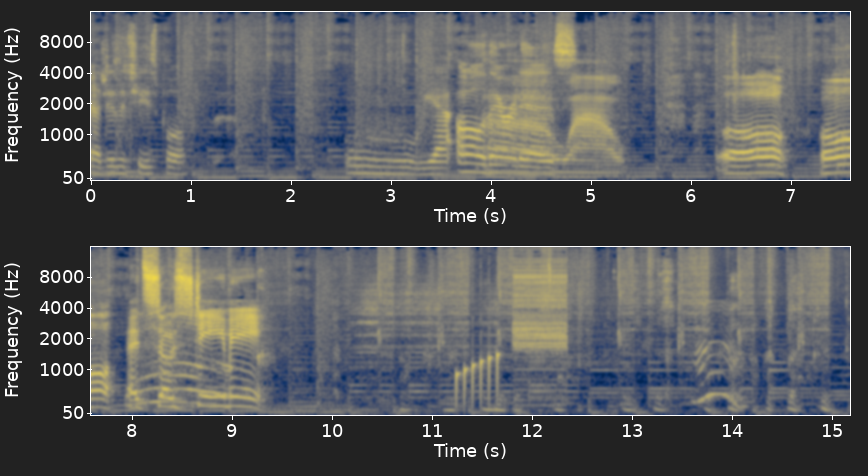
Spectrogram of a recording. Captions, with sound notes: - Yeah, do the cheese pull. Ooh yeah, oh, there it is. - Oh wow. - Oh, oh, it's so steamy! (buzzer) - Mmm!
